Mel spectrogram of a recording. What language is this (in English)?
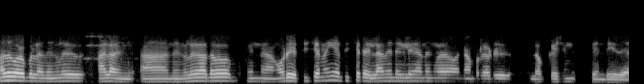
Malayalam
